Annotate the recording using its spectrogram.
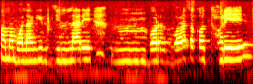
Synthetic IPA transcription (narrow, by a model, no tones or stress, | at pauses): amabʌlaŋɡiɾd͡zilːaɾe | bbʌɾʌsʌkʌd̪ʱʌɾe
